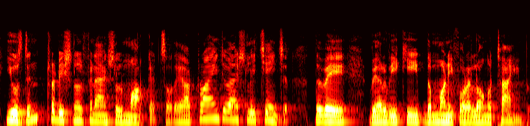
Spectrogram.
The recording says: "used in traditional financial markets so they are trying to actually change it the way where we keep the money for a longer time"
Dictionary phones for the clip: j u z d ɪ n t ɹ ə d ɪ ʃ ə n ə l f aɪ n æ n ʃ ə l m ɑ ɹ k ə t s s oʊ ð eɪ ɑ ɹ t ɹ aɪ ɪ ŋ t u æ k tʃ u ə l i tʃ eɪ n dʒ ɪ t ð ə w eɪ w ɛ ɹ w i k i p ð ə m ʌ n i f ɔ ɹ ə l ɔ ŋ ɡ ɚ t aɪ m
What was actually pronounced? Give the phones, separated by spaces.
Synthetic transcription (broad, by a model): j u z d ɪ n t ɹ ə d ɪ ʃ ə n ə l f aɪ n æ n ʃ ə l m ɑ ɹ k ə t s s oʊ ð eɪ ɑ ɹ t ɹ aɪ ɪ ŋ t u æ k tʃ u ə l i tʃ eɪ n dʒ ɪ t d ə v eɪ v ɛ ɹ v i k i p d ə m ʌ n i f ɔ ɹ ə l ɔ ŋ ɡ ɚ t aɪ m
